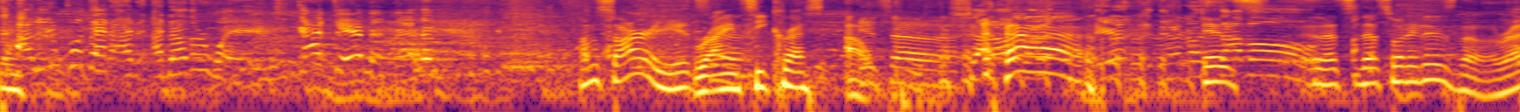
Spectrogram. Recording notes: We sat down on location at Ricochet Tacos during their Tuesday of Terror Halloween event! Heads up, it’s a noise one.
